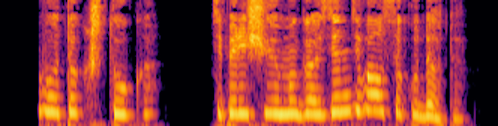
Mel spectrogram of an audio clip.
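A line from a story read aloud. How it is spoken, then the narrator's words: Annoyed exclamation. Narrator (Russian): с досадой воскликнул Козлик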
